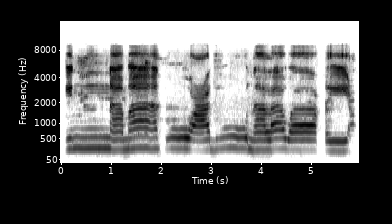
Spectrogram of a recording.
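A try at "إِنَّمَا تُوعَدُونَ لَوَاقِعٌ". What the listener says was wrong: Ya, huruf ain jangan ambil ancang-ancang, langsung adu, adu. adu, jangan. Innama tu'aduna, aduna.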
